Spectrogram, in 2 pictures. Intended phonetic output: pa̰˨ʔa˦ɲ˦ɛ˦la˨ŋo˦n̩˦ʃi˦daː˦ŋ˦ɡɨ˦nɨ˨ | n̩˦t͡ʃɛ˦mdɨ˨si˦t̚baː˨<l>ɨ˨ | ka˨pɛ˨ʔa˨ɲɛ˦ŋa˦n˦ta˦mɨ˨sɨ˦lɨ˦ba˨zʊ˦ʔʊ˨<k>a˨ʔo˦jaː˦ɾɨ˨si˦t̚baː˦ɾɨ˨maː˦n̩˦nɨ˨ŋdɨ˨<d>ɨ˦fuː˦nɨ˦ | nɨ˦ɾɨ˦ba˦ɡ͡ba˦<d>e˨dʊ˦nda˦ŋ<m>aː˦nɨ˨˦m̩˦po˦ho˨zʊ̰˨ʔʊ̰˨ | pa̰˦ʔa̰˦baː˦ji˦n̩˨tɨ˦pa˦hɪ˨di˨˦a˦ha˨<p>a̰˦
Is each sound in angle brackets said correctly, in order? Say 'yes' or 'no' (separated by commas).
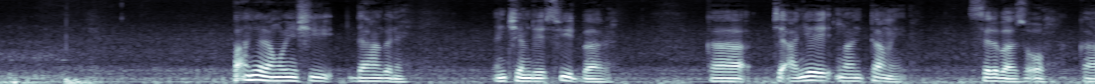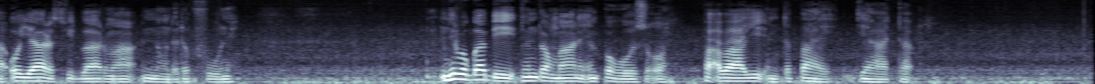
no, yes, yes, no, yes, no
